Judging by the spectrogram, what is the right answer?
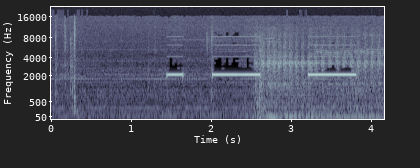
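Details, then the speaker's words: Salvage hybrid with about 162,000 miles, at ready: three high chimes of differing length over quiet cabin hum as engine seems to stall; check hybrid system warning, gas engine sounds sick. "ooh what is that is the engine trying to stall whoa did you guys hear that did you hear that what was that check hybrid system"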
